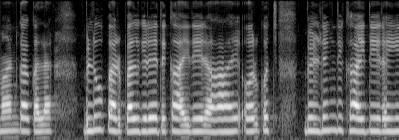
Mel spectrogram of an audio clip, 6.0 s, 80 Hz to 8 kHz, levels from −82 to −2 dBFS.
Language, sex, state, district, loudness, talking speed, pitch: Hindi, female, Chhattisgarh, Kabirdham, -16 LUFS, 170 wpm, 270 Hz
